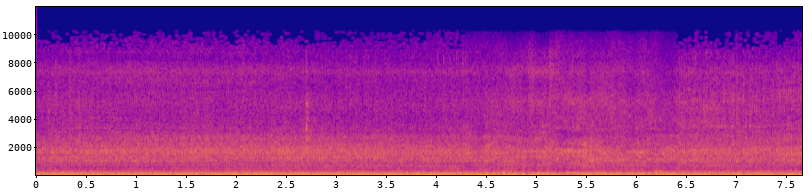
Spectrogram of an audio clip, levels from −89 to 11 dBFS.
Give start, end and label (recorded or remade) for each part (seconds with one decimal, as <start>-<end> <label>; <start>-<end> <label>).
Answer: 0.0-4.3 recorded; 4.3-6.4 remade; 6.4-7.7 recorded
